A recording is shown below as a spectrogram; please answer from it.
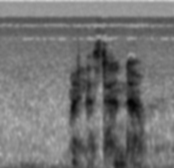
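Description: Near silence in a quiet room, broken about a second in by a single softly whispered word.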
